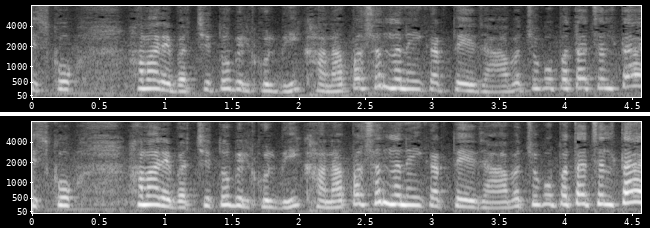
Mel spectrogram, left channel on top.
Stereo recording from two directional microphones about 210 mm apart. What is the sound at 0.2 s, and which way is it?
Speech, 25° right (ahead or behind).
